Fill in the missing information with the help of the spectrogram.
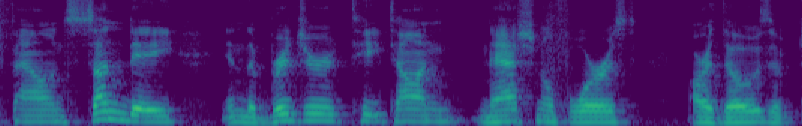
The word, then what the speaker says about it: Teton: September 19th, human remains were discovered by the FBI during a search of Spread Creek Dispersed Camping Area in Wyoming's Bridger Teton National Forest. I said it right? – Teton? The Grand Tetons. – Oh, Tetons.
